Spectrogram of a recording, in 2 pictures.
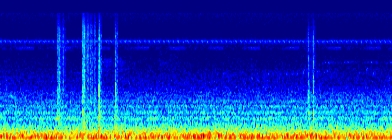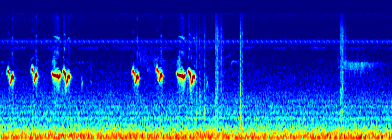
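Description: Two short phrases of bird chirps, four quick notes each, about six and eight seconds in, over a steady low ambient rumble and a faint high whine.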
